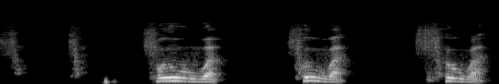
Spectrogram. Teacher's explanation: it starts out with a voiceless w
